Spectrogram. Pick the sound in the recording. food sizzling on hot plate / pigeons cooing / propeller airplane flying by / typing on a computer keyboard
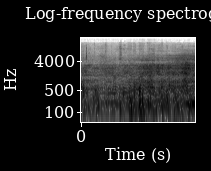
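propeller airplane flying by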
